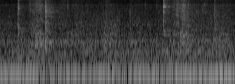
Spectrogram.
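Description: Garam masala is stirred into hot ghee in a pan, giving a low continuous sizzle with a couple of sharper scrape accents from the spoon, steady and moderately close.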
